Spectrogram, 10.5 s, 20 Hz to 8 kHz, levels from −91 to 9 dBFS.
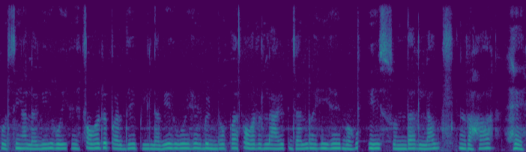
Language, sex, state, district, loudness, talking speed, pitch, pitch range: Hindi, female, Bihar, Purnia, -40 LUFS, 130 wpm, 225 Hz, 215-230 Hz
